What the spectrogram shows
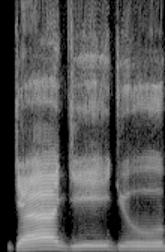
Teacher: karena Jim kan dia sifatnya bukan hams ya tapi jahr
